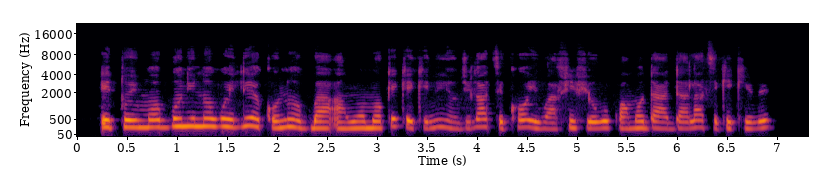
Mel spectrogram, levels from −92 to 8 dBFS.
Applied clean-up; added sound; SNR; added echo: neural mask model Resemble Enhance denoiser.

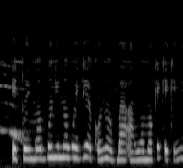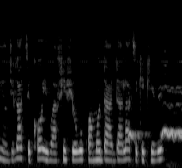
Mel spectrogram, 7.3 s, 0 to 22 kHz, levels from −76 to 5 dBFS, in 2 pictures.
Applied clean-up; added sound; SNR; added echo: classical method log-MMSE.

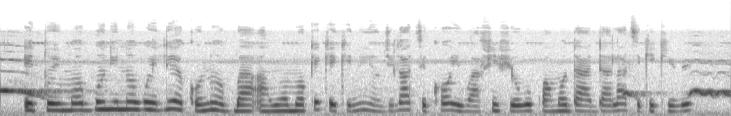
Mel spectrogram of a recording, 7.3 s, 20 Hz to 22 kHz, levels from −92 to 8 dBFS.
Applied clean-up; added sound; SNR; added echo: none; Bird; 8 dB; none.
